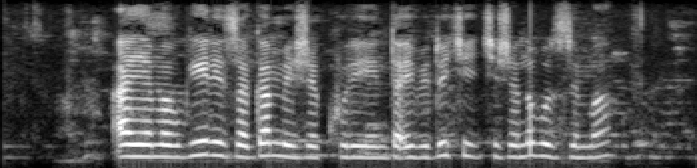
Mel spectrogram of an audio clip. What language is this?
Kinyarwanda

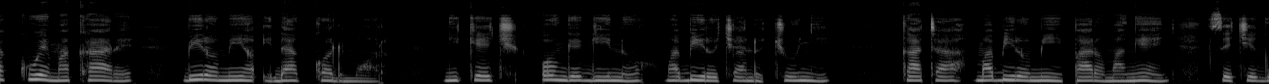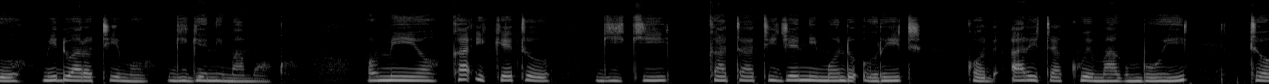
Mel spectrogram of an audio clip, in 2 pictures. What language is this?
Luo (Kenya and Tanzania)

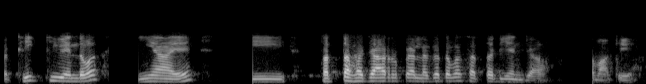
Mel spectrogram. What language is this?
Sindhi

